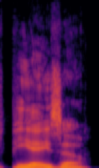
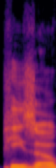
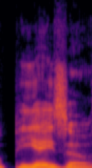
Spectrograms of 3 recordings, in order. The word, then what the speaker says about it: piezo: no electric electrically so it is Piezo piezoelectric not piso Piezo there's two syllables learn something you were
